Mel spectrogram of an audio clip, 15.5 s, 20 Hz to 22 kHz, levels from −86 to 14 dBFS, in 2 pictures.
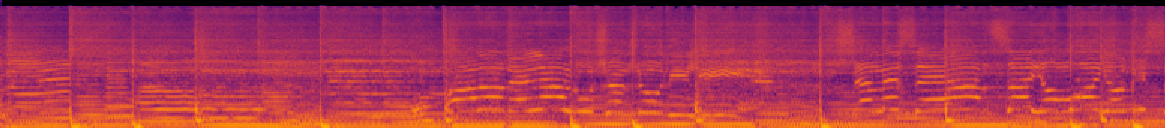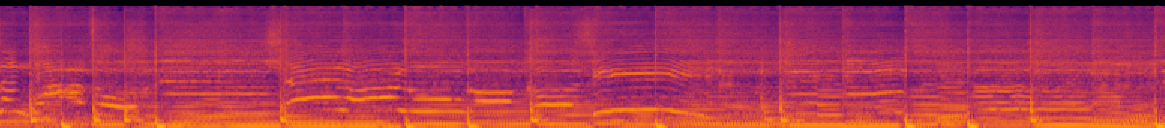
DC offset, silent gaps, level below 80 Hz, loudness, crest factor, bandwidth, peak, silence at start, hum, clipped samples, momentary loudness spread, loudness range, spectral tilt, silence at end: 0.2%; none; -20 dBFS; -14 LUFS; 14 dB; 19 kHz; 0 dBFS; 0 s; none; under 0.1%; 2 LU; 1 LU; -4 dB/octave; 0 s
